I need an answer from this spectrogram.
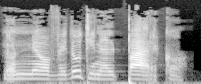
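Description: A woman's voice: low-pitched, steady tone, normal speed, gravelly, dry recording, clean studio sound. A woman reading an adventure audiobook, voicing a drowsy male soldier who muses sleepily. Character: drowsy male sepoy soldier, plain-spoken.

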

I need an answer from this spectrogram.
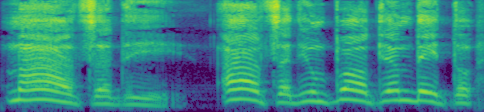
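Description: A man voicing a stubborn, grumbling old manservant who keeps nagging and coaxing his master, in a husky, creaky voice. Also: high voice, animated, takes it slowly, warm tone, pitched above the performer's own voice, heavily acted.

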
